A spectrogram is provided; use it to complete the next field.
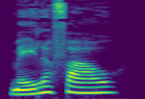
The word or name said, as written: malerfarve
